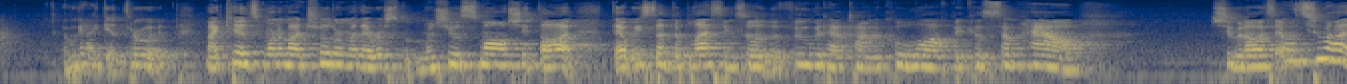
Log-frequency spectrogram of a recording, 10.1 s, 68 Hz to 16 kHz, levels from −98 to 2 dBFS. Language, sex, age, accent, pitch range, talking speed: English, female, 30-49, American, 215-270 Hz, 265 wpm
